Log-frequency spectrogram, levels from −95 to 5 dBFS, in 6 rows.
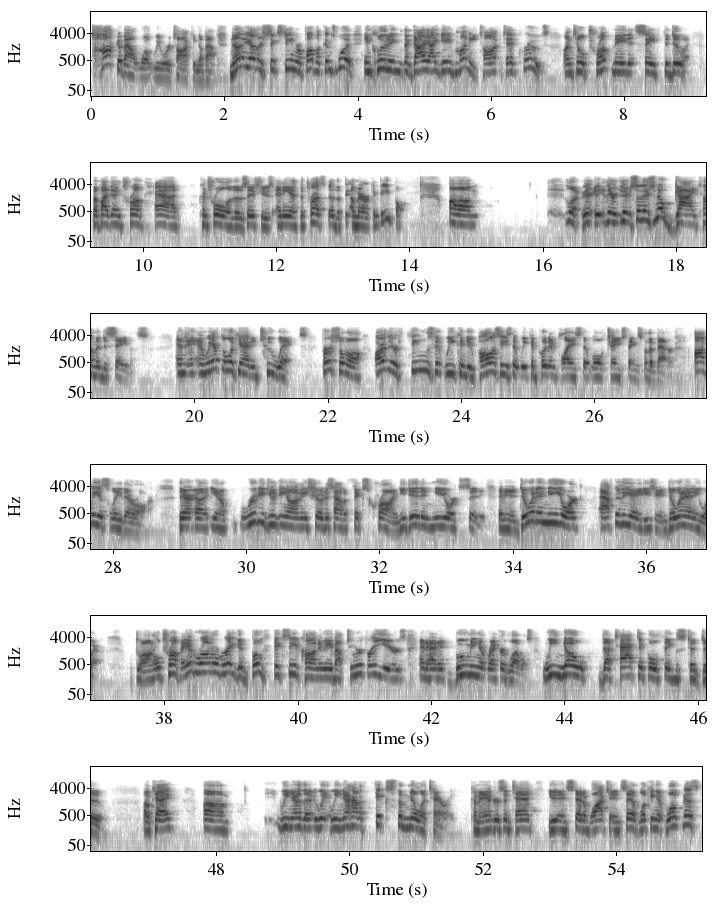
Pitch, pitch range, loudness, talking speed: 200 Hz, 180-235 Hz, -23 LUFS, 200 wpm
